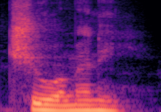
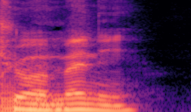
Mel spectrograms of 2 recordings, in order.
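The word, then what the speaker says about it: Tchouaméni: I've heard it pronounced Chuameni. – Oh my. Chuameni. – That's how I've heard it. – That actually sounds right. Yeah, that makes sense. Tushameni. Makes more sense.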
